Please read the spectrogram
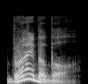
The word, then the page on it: bribable: British English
